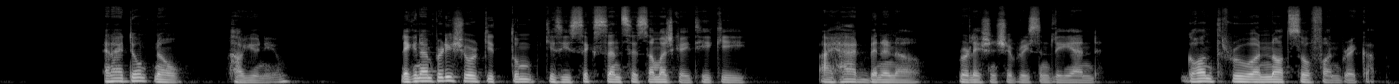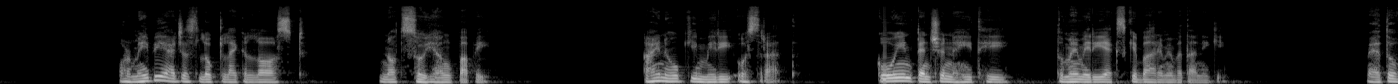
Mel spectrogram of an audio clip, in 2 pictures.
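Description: At 22.83 to 22.86 s, just before "इंटेंशन नहीं", a repeated buffer: an 11.6 ms slice replays three extra times, consistent with a 512-sample buffer. It gives a brief buzz, not a gap, since no audio is skipped.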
